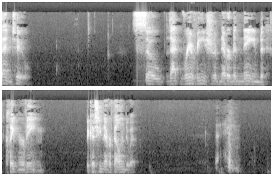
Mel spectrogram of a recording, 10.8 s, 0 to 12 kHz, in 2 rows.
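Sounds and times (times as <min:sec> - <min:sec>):
speech: 0:00.0 - 0:00.6, 0:02.6 - 0:06.3, 0:07.1 - 0:08.2, 0:09.7 - 0:10.1
person sneezing: 0:09.7 - 0:10.3.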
